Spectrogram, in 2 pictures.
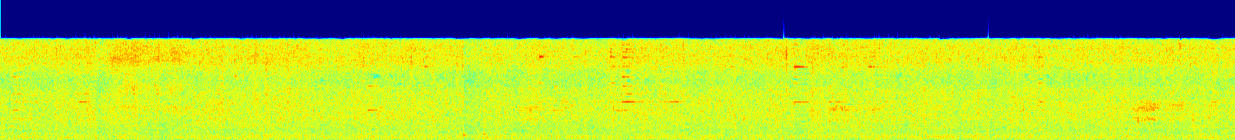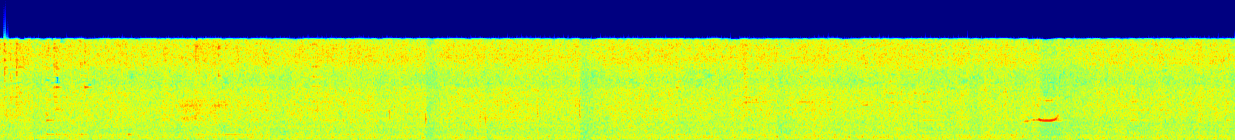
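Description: A rushing stream roars steadily over rocks close by.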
